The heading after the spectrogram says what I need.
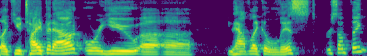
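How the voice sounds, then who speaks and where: Fairly high-pitched and with lively intonation, a man with a plain, everyday voice speaks at a moderate pace. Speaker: English test prep teacher. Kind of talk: live online class.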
